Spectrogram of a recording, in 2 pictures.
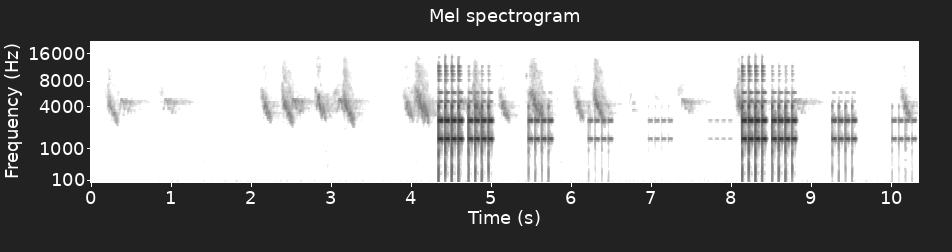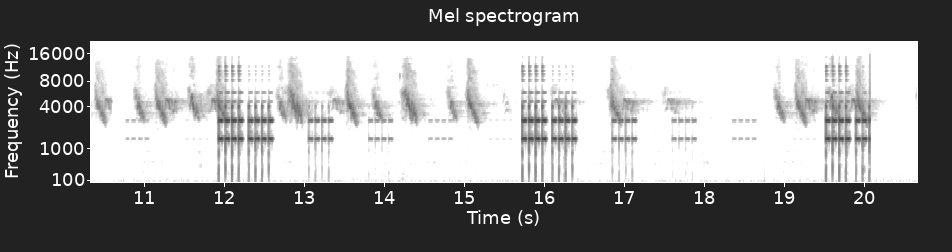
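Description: An electronic beep, like a phone alarm, sounding five times about every four seconds. Each time it gives a loud double beep followed by quieter, fading repeats, with small birds chirping in between.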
